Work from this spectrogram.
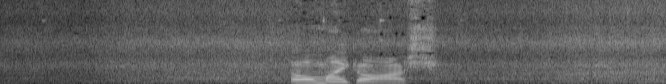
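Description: Rushing water at Amicalola Falls makes a steady broad roar through the whole stretch, with a brief exclaiming voice and a short animal-like cry partway in.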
